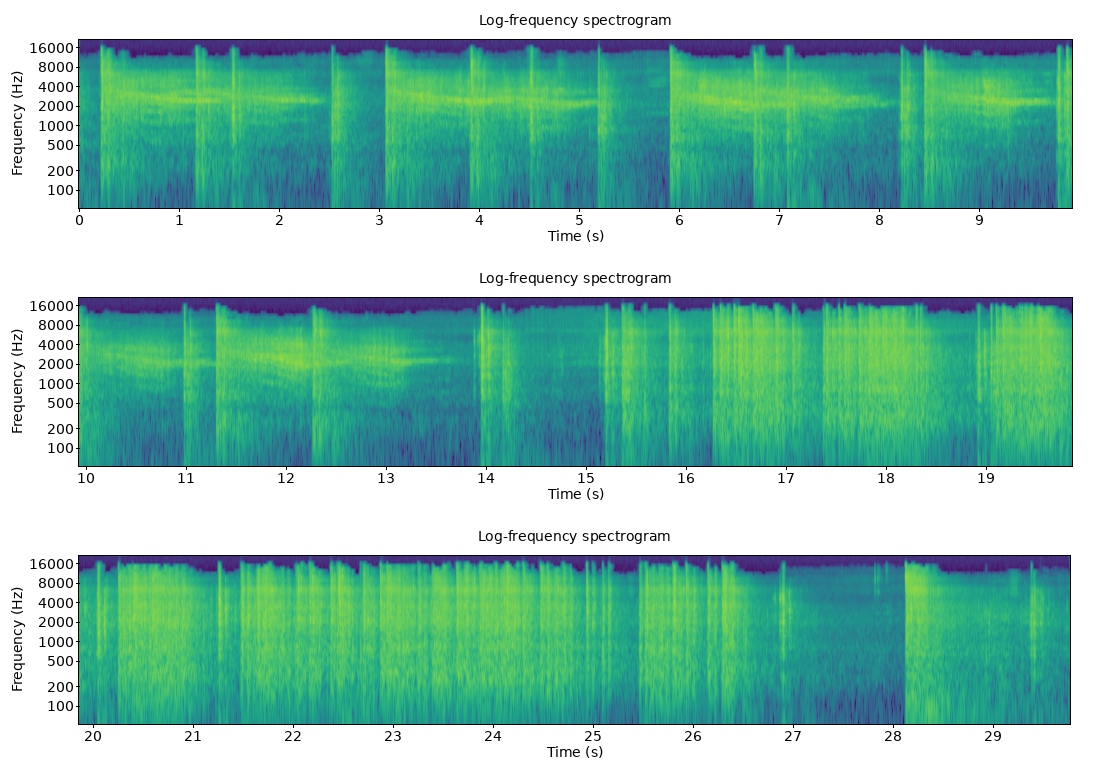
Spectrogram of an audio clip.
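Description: Daytime fireworks going off in sharp bangs: spaced reports at first, then from about fifteen seconds in a dense, rapid barrage of bursts. It thins out near the end before one more heavy bang.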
